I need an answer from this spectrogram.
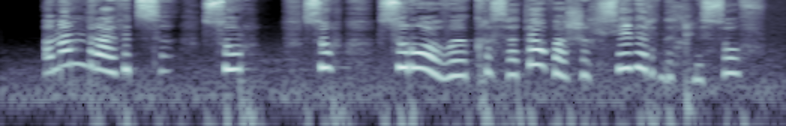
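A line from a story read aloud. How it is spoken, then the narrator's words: Frightened squeak. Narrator (Russian): испуганно пискнула сурикатиха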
